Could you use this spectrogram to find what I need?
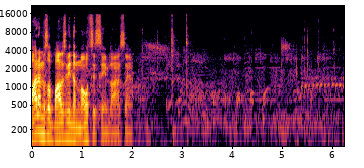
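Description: Quiet electronic game sound effects zap and chime.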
